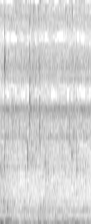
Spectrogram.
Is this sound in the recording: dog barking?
no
